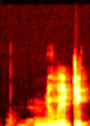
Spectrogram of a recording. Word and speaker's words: pneumatic: is the is the pneumatic tire the p is silent in this one ntic tire the majority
